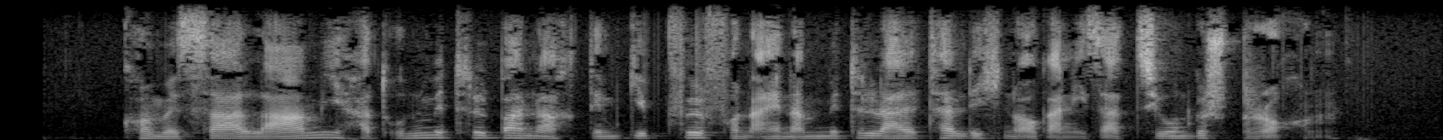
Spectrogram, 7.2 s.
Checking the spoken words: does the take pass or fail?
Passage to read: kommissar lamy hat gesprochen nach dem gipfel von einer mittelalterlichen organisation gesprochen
fail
